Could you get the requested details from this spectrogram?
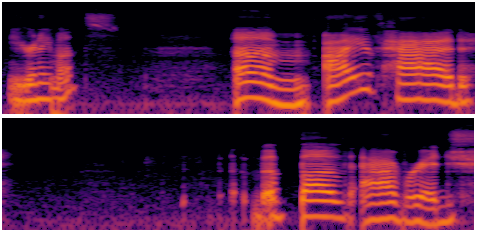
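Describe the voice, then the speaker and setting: A woman in her twenties talking frankly and reflectively to a camera, with many pauses. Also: mid-range voice, vocal fry, no echo. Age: 20s. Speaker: vlogger. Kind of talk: candid personal monologue to camera. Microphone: camera mic.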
